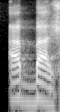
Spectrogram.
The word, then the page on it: Abbàsce: Castellanetano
